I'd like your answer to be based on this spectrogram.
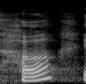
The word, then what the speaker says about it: He: Hello everyone、 my name is He, is spelled as H-E, and that's it Yes, it is my name.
